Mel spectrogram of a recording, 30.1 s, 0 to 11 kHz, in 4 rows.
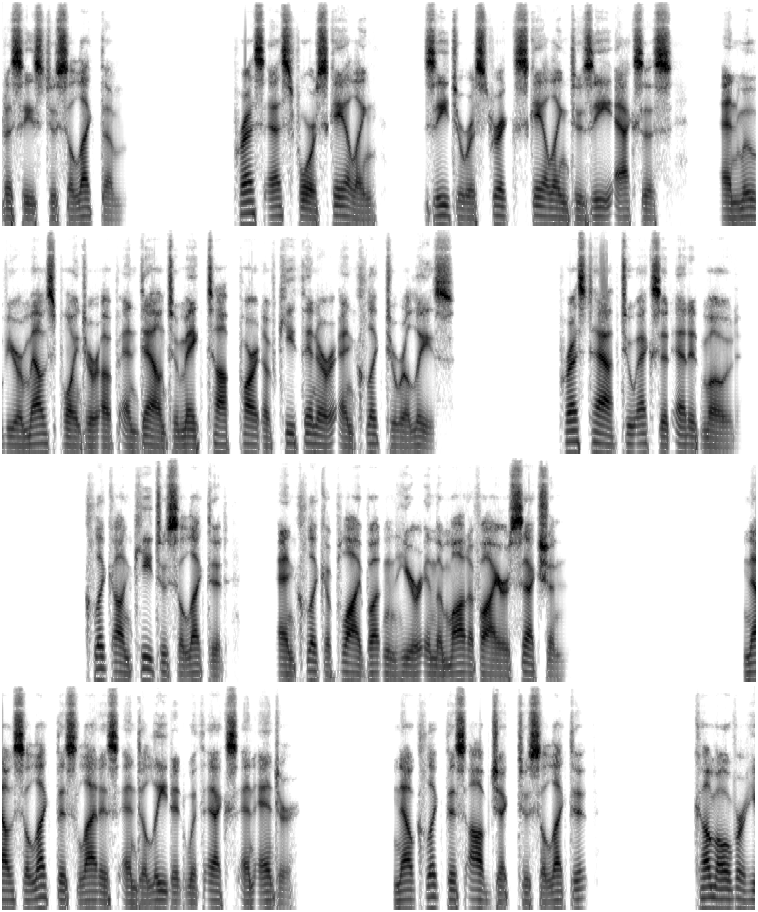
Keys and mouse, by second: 0.5 shift+click, 3.3 s, 3.7 z, 12.0 click, 13.6 Tab, 16.1 middle click, 18.1 middle click, 19.9 click, 21.7 click, 23.3 click, 24.9 x, 25.6 Return, 27.7 middle click, 30.0 shift+middle click.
